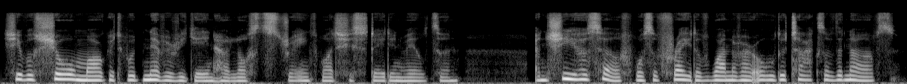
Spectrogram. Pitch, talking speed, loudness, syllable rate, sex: 190 Hz, 190 wpm, -16 LUFS, 4.9 syllables/s, female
